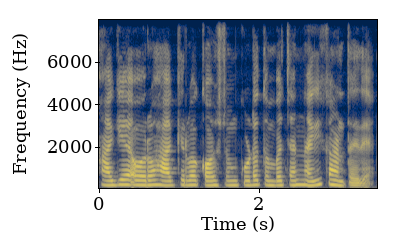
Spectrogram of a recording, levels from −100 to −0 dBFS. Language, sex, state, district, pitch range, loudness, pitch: Kannada, female, Karnataka, Bidar, 205-220 Hz, -17 LUFS, 210 Hz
